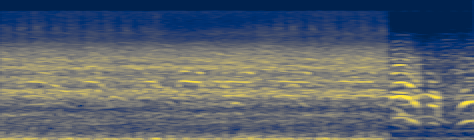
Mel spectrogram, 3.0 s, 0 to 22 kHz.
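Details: Black-tailed gulls in the breeding colony of about 20,000 birds on uninhabited Hongdo island off Tongyeong, fighting over nest sites, give loud, nasal, mewing calls over a dense roar of many calling birds.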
